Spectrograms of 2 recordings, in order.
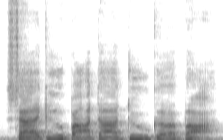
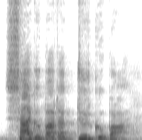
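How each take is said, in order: First: The name is said slowly. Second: The name is said at normal speed.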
